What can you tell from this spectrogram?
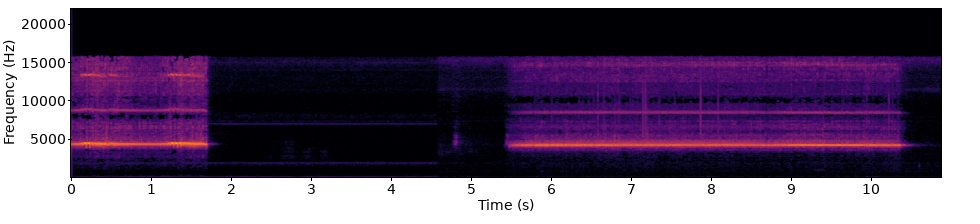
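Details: Bell crickets bred at home in Hokkaido, Japan, where none live wild; a high bright ringing trill sounds briefly, breaks into near silence for several seconds, then resumes as a long sustained ring before stopping.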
